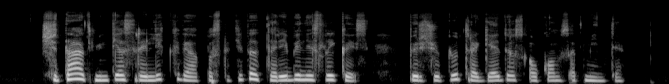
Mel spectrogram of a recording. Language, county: Lithuanian, Vilnius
